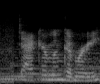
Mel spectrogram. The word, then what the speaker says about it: Dacre Montgomery: Dacre Montgomery *watching interview to learn how to pronounce his name* Dacre Montgomery.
